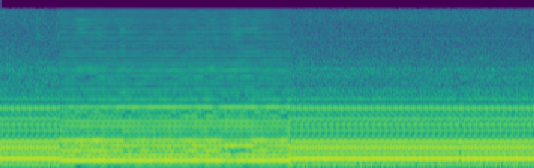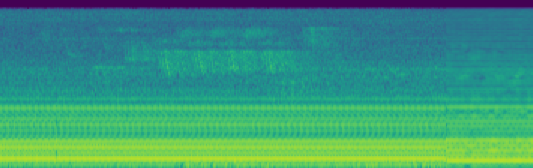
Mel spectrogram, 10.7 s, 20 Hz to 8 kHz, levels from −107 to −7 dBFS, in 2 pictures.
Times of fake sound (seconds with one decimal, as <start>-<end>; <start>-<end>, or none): 0.6-2.9; 9.8-10.7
